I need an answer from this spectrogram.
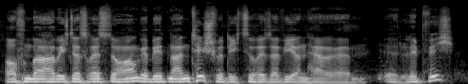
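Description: A man voicing a big, powerful rich man who speaks in a booming, gruff and coldly courteous manner. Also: fast, natural voice.

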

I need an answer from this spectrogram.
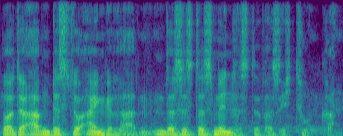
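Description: A man voicing a big, powerful rich man who speaks in a booming, gruff and coldly courteous manner. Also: very animated, a little fast, darkish tone, full character voice.

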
